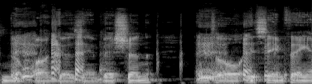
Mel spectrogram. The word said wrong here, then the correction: Nobunaga: A game store guy was like, "Oh, you're buying Nobunaga?" So I'm like, "That's not how you say it." And then I looked at him like, "Oh, he's right."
